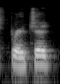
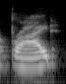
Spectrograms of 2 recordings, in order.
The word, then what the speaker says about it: Brigid: So she would tell us Bridget, Breed, or Bride as well.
